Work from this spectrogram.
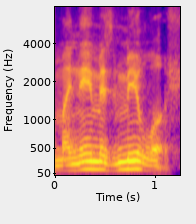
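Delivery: fake, put-on Russian accent. Speaker showing the accents they can do, Russian accent. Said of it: "I do a Russian accent".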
